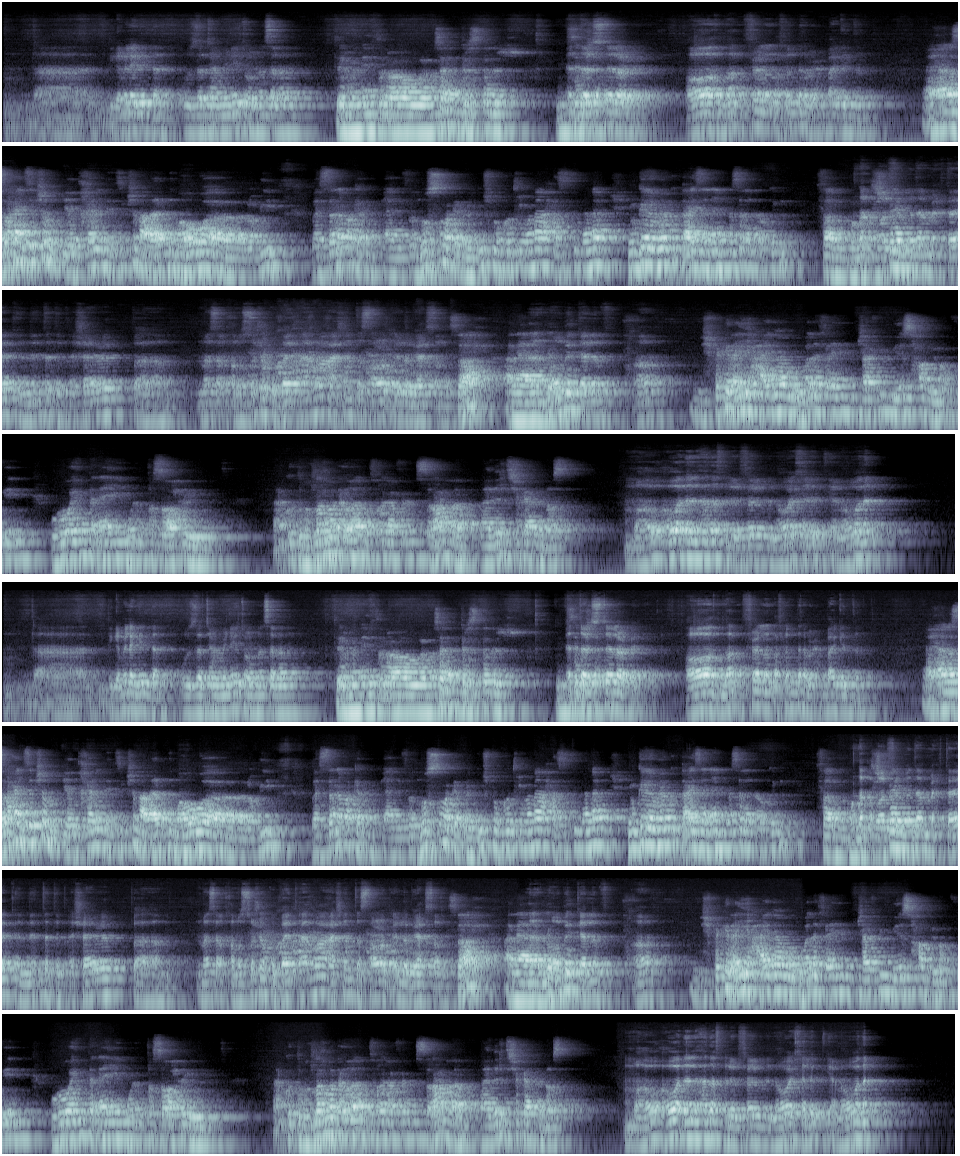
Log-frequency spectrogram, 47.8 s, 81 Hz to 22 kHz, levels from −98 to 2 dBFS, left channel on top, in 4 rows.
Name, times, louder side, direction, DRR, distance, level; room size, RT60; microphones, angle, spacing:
voice 1, 0.0-3.7 7.0-8.1 8.5-10.8 22.6-26.0 26.3-29.5 30.4-31.4 31.8-32.0 43.6-46.6, right 2 dB, 85° right, 2 dB, 0.4 m, -23 dB
voice 2, 4.2-6.3 6.9-7.2 11.5-15.4 15.8-19.5 19.8-21.7 22.2-22.7 23.0-23.3 29.6-31.0 32.5-36.1 36.5-38.4 39.2-42.8, equal, 30° right, -2 dB, 0.5 m, -20 dB
sound 1, 26.3-29.8 30.4-30.7, right 1 dB, 30° left, 0.7 m, -39 dB
2.5 x 2.3 x 2.9 m, 1.0 s
head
